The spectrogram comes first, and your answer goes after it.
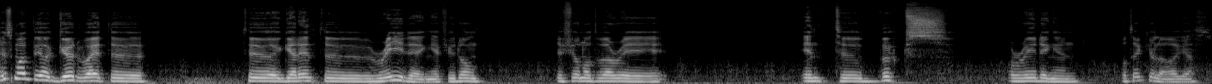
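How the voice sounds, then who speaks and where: Speaking with a non-native accent, a man at a fairly high pitch moves at a fairly slow pace, with fairly even intonation and long, frequent pauses. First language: not English. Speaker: gaming streamer. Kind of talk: game let's play with reading aloud. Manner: casual, reading game text aloud.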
